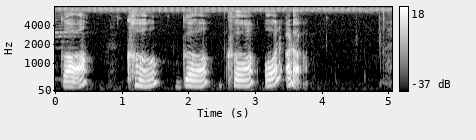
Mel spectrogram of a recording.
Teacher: क वर्ग का उच्चारण कंठ यानी कि गले की सहायता से किया जाता है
